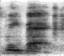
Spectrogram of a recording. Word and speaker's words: WBENC: there is a wrong so it's webeck it's webeck certified it's wbees it's wec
